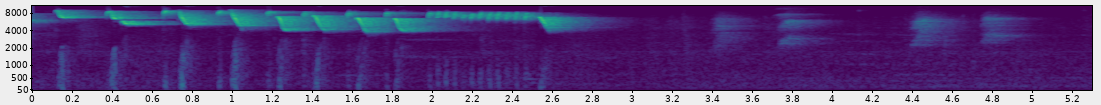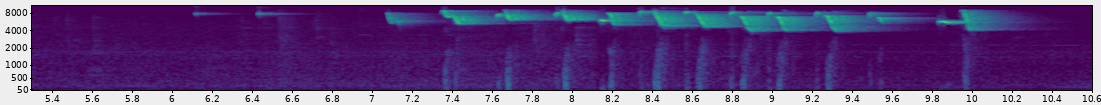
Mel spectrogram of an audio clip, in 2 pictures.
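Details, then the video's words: Two bursts of rapid, high, downslurred European goldfinch notes, separated by a few seconds of scattered soft chirps; the bird resumes with an equally loud fast phrase. "Jilguero de canto"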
